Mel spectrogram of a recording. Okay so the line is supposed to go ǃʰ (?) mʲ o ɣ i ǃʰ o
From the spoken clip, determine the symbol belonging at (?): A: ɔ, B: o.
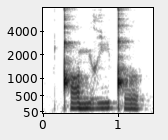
A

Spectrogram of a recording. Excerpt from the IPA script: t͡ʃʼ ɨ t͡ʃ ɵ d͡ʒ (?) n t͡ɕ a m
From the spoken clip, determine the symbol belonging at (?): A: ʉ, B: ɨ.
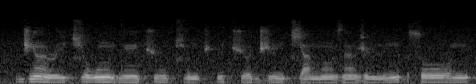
B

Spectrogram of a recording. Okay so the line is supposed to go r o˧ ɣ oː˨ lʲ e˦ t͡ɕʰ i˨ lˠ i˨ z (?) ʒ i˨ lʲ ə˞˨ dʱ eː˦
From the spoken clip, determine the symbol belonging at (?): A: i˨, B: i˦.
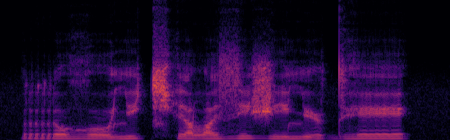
B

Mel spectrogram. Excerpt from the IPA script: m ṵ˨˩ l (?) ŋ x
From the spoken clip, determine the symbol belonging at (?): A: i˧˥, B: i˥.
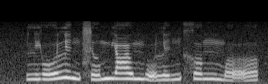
A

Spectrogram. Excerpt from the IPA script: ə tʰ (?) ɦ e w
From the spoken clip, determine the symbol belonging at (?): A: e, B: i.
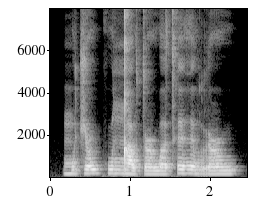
A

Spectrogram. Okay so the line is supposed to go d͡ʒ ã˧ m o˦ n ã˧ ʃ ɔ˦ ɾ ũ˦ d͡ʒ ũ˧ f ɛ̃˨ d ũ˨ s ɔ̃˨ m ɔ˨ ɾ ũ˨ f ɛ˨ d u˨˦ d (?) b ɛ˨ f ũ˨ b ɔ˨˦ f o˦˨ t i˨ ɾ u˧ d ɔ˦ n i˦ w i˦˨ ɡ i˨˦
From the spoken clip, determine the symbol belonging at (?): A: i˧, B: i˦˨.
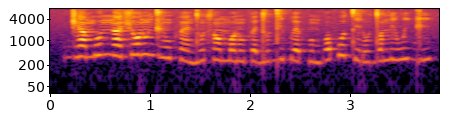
A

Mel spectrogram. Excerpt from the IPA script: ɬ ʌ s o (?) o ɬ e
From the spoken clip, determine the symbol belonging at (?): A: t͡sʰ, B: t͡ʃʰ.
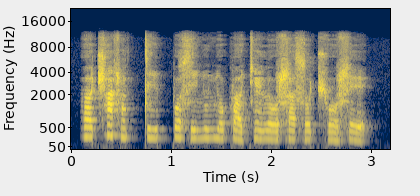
B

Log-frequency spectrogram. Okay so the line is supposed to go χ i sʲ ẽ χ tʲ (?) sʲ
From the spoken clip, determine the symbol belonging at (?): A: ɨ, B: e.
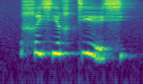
B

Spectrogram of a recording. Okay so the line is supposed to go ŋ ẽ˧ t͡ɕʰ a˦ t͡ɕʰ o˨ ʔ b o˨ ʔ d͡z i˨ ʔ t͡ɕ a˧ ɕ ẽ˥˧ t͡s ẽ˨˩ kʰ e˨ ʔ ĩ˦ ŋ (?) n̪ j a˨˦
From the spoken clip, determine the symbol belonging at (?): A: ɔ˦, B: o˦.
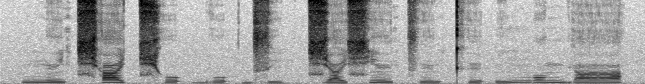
A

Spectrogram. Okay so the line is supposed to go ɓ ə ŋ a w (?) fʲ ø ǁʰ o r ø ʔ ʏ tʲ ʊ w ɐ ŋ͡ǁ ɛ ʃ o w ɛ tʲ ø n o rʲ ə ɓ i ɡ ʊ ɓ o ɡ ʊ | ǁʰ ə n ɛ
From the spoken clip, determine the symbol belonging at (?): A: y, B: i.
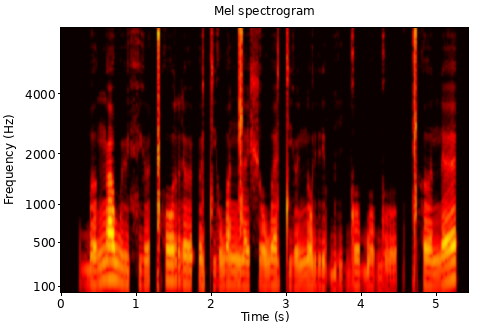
A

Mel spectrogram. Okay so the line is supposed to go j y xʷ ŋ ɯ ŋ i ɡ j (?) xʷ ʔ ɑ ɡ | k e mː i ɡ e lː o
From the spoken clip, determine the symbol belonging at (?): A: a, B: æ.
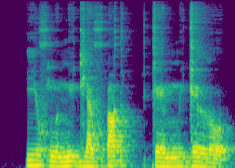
B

